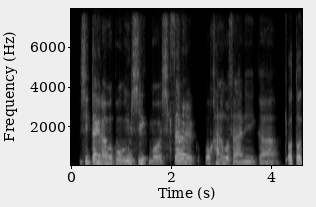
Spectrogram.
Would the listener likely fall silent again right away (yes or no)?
no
